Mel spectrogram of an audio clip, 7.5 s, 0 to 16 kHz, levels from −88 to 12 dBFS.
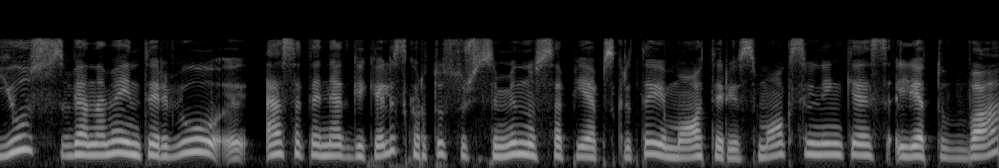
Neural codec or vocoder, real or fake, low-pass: none; real; 7.2 kHz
